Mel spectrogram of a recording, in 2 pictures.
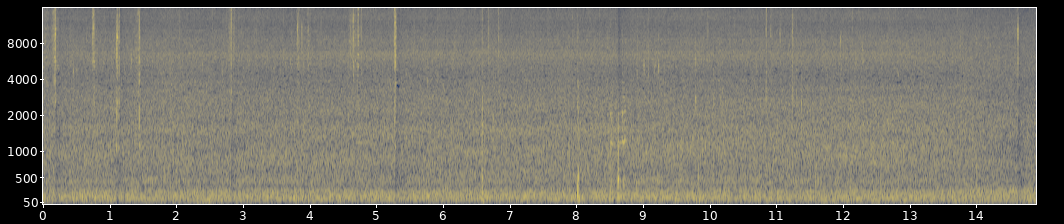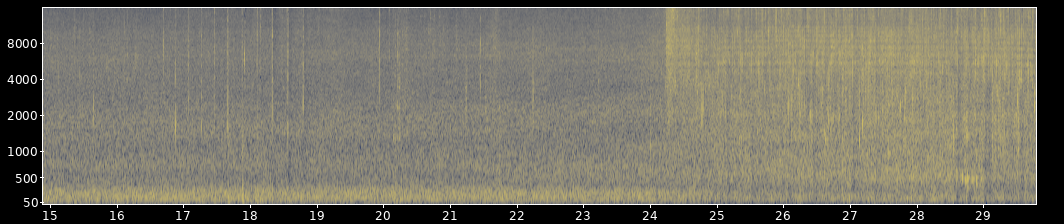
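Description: Open wood fire crackling, a steady hiss with occasional sharp clicks. About three-quarters of the way through, a louder, higher sizzle sets in as a whole chicken fries in hot oil in a cast-iron pan.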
